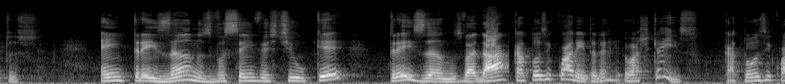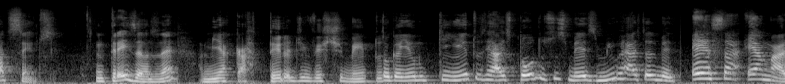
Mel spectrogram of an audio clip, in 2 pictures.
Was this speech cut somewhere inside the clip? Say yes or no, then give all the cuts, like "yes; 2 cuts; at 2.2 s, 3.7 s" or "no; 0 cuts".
yes; 4 cuts; at 5.2 s, 9.6 s, 11.7 s, 14.7 s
